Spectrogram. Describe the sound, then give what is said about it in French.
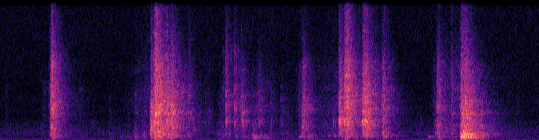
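A drawer of a chest of drawers is pulled open and a revolver taken out: a few sharp wooden knocks and sliding scrapes in irregular bursts, with no voices. “Ouvre le tiroir qui est dessus la commode et en tire un revolver.”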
